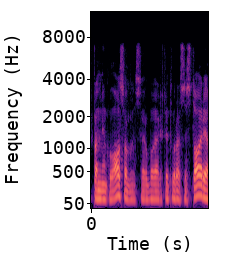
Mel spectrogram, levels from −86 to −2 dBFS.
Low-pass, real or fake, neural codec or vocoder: 7.2 kHz; fake; codec, 16 kHz, 4 kbps, FunCodec, trained on LibriTTS, 50 frames a second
